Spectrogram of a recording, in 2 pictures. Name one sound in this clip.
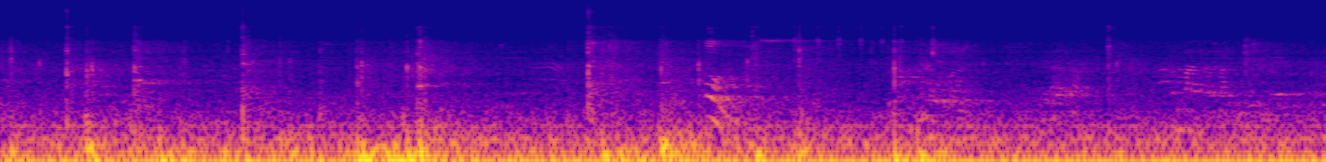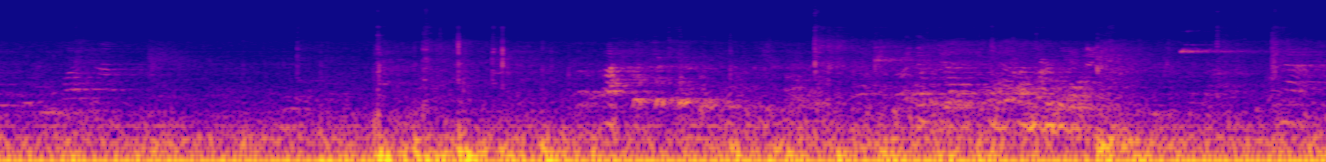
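Balls thud and smack as players throw and catch.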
